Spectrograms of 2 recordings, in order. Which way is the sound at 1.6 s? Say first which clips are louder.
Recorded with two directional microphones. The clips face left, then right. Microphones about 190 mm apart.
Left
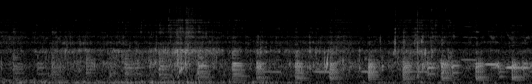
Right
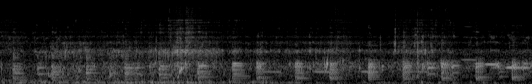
Right 1 dB; 25° right (ahead or behind).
